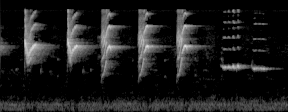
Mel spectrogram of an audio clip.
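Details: White-rumped shama giving five sharp, emphatic downslurred notes at even intervals, followed by two softer, lower whistles.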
